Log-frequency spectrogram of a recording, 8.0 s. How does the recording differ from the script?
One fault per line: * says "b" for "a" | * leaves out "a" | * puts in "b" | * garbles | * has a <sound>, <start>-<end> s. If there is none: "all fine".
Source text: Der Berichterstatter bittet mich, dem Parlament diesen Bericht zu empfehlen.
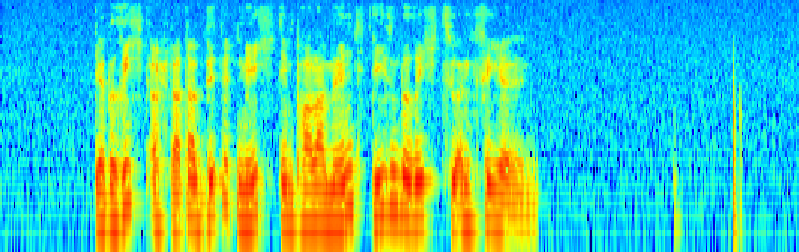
all fine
